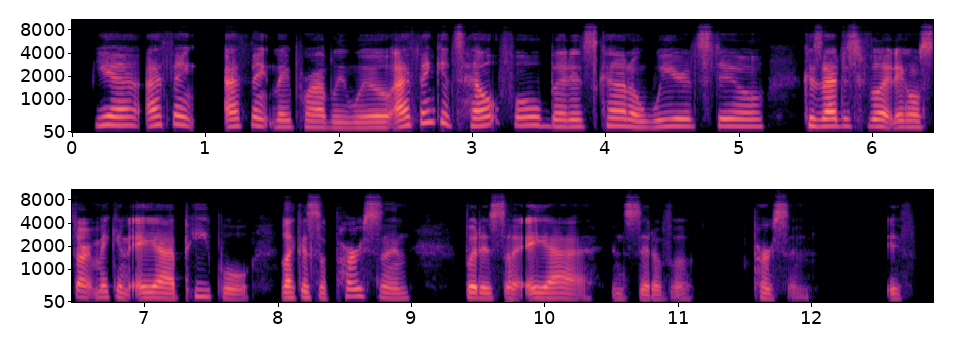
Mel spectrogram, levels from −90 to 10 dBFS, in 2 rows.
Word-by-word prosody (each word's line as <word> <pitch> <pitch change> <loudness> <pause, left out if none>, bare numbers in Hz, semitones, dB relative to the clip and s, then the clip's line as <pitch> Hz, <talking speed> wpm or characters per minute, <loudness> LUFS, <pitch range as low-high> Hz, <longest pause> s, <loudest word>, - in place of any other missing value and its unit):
Yeah, 235 -1 +2
I 230 +3 +3
think 255 -4 -1 0.2
I 205 - +6
think 220 0 -2
they 190 -1 -3
probably 175 -3 -2
will. 165 +1 +1
I 225 - +8
think 310 +6 -3
it's 280 -7 -3
helpful, 230 +1 +1
but 200 -2 -2
it's 195 0 -2
kinda 215 -4 +2
weird 200 +4 -2
still, 210 -1 -2 0.3
'cause 225 -2 +1
I 210 - +11
just 215 0 -6
feel 205 -1 0
like 195 - +5
they're 180 - +1
going 185 0 0
to - - 0
start 180 -2 +1
making 175 -1 -4
AI 160 -3 +4
people 150 -8 -8 0.2
like 165 +1 +3
it's 165 -2 -2
a 155 - -4
person, 165 -9 -3 0.4
but 160 -1 +5
it's 150 -1 -1
a - - -1
AI 155 -1 +1
instead 140 -2 -6
of 130 - -10
a - - -13 0.4
person, - - -6 0.6
if - - -11
195 Hz, 195 wpm, -25 LUFS, 165-220 Hz, 0.6 s, I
